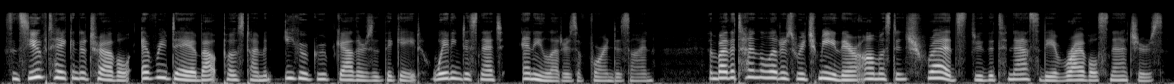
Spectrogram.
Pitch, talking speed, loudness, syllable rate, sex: 225 Hz, 230 wpm, -18 LUFS, 6.2 syllables/s, female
